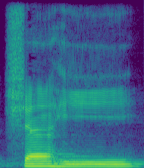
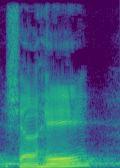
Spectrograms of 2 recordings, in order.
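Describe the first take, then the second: First: The final vowel sounds like 'i'. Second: The final vowel sounds like 'e'. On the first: The speaker calls it right. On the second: The speaker calls it wrong.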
